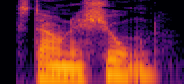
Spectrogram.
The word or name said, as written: stagnation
